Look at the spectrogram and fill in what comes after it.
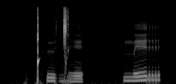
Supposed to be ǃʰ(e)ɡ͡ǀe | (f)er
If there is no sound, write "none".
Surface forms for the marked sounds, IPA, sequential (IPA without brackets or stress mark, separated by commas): ɨ, m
